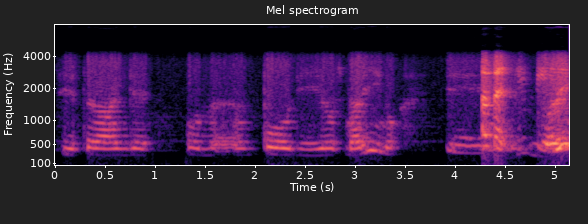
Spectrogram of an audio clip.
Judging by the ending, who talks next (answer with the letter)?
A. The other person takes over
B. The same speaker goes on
B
